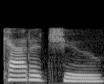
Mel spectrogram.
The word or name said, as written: catechu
